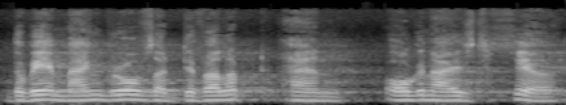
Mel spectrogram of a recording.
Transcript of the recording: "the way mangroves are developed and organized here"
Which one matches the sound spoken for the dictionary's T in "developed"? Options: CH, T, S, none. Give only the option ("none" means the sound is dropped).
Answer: T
